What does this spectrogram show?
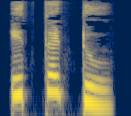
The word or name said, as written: ಇತ್ತಟ್ಟು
